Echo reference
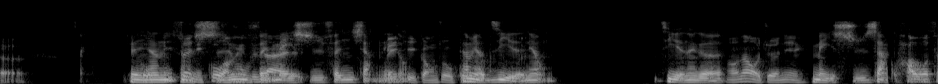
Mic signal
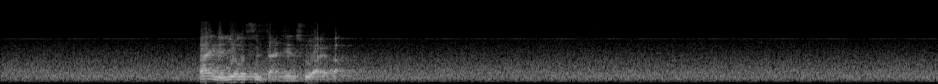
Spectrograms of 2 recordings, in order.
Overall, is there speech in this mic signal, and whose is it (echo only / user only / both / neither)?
user only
